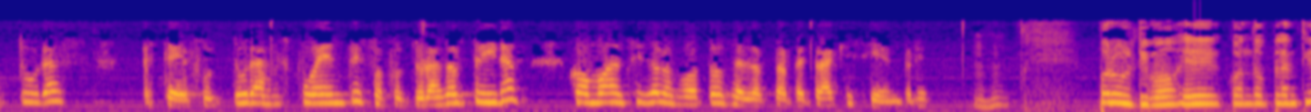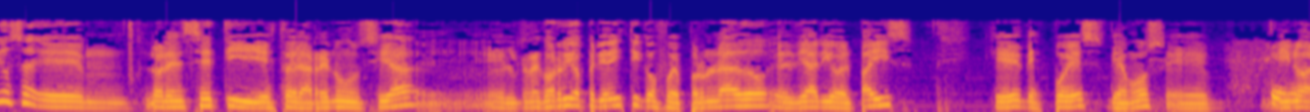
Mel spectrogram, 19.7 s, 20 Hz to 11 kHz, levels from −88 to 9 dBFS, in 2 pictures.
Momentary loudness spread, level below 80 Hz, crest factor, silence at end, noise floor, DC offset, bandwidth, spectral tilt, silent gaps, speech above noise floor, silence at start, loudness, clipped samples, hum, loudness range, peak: 10 LU; -40 dBFS; 12 dB; 0 s; -38 dBFS; under 0.1%; 6.4 kHz; -6 dB/octave; none; 25 dB; 0.15 s; -13 LUFS; under 0.1%; none; 3 LU; 0 dBFS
